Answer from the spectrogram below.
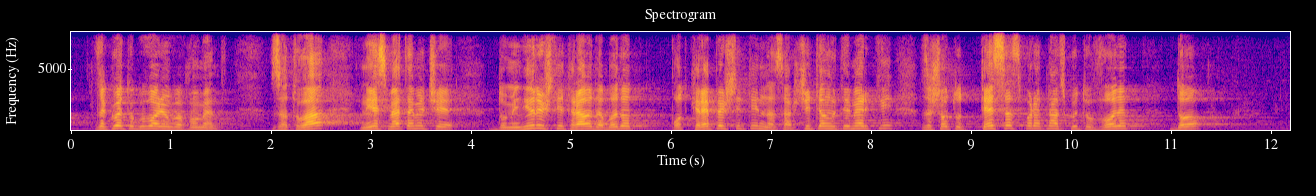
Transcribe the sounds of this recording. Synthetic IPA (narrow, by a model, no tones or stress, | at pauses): zɐkoɛt̪oɡovɔɾimvɐfmomɛnt̪ə̥ | zɐt̪ovaniɛsmʲjat̪əmɛt͡ʃɛ | d̪ominiɾəʃt̪it̪ɾʲabvɐd̪ɐbɤd̪ət̪̚ | pot̪kɾɛpɛʃt̪it̪ɛnɐsɐɾt͡ʃit̪ɛlˠnit̪ɛmɛɾkizɐʃt̪ɔt̪ot̪ɛsəspoɾɛt̪naskoit̪ovɔd̪ʲɐt̪̚ | d̪o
